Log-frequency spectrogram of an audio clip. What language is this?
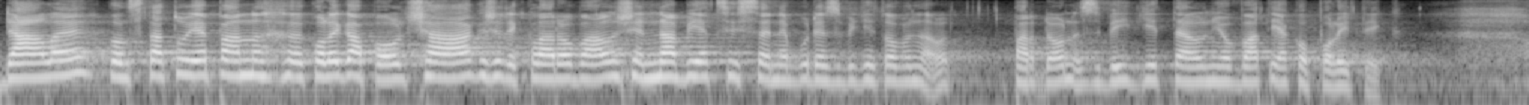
Czech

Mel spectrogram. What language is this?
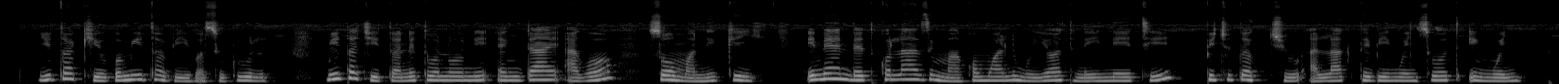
Kalenjin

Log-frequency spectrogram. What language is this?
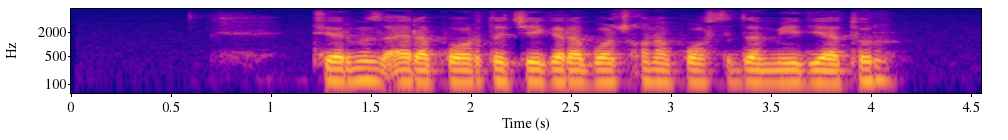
Uzbek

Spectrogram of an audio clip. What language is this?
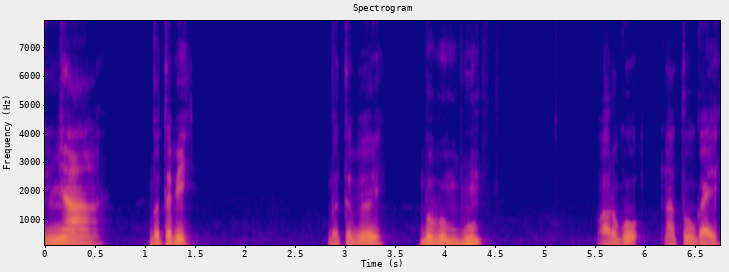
Dijim-Bwilim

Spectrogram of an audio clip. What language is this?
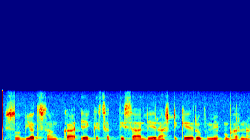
Hindi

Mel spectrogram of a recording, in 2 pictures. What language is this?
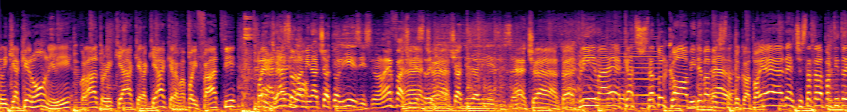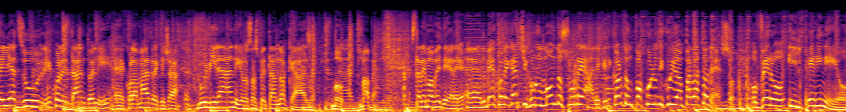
Italian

